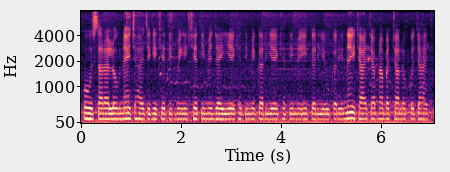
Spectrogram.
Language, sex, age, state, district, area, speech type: Maithili, male, 30-45, Bihar, Purnia, rural, spontaneous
